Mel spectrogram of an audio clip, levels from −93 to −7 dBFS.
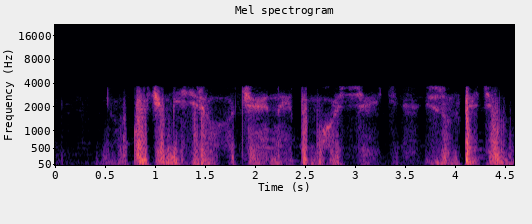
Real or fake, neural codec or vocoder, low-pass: fake; vocoder, 44.1 kHz, 128 mel bands every 512 samples, BigVGAN v2; 3.6 kHz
